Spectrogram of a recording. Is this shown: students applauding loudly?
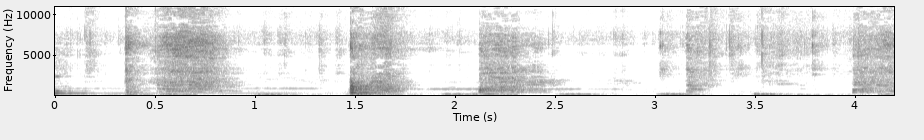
no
